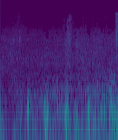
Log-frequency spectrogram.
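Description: Wind buffeting the microphone outdoors: low, irregular rumbles and soft thumps.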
